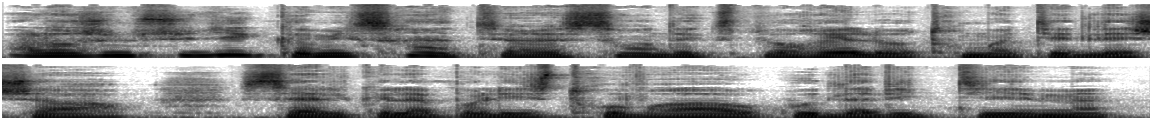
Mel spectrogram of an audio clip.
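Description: A man reading the part of a cocky, mocking gentleman thief in an audiobook, taunting and condescending. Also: fairly low pitch, quick pace, lightly acted.

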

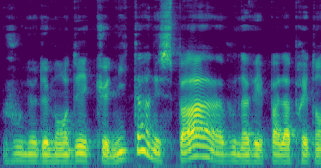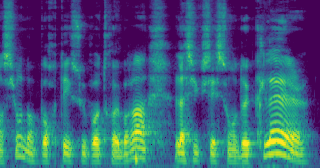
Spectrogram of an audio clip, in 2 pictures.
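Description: A man reading a novel aloud, voicing a bold, teasing countess in a raised, mocking voice. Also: moderate pace. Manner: lively, mocking, raises pitch sharply.

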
